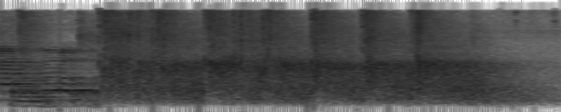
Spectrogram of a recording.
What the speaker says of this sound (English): Give a big round of applause for these kids.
